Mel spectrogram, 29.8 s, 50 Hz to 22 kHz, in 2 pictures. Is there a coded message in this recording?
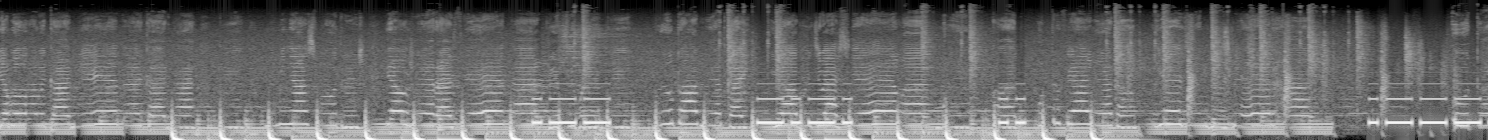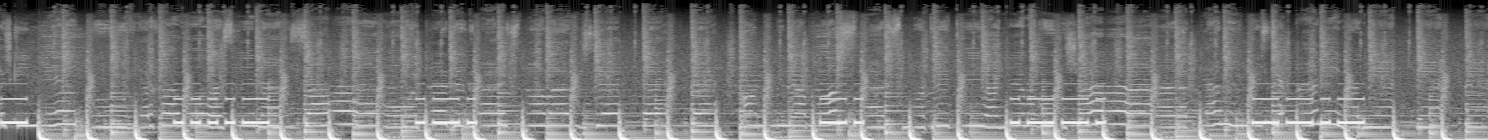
Yes: Morse code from 5.3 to 28.6 s, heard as a keyed tone, machine-sent, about 14 wpm, spaced as for 5 wpm, 450 Hz. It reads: WCI 14R NPQ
